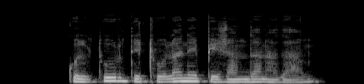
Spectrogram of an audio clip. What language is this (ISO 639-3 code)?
pus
